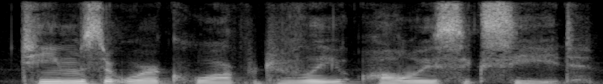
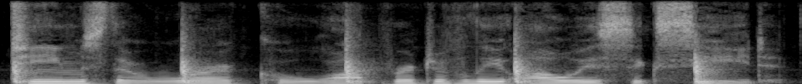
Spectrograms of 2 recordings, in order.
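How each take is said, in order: First: Said in the usual way. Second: Slow, punched Teams, work, always, succeed; rhythmic, deliberate stress; counted stress beats. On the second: Shown as a demonstration. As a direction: beat out each stressed syllable. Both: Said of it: "One more time".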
